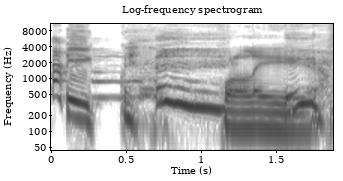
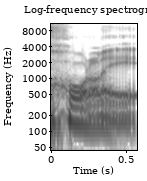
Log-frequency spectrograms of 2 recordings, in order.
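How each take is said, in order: First: The word is drawn out with a halting break. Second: The word is said quickly with an even beat. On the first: "he remembers that he left his oven on at home" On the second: "Just hit equally like a normal beat. maybe a little bit faster"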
